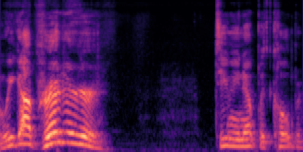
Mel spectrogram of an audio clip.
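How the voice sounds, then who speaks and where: A man does the talking. The audio is very clean and the background is silent. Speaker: toy collector vlogger. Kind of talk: casual room tour video. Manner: casual, hesitant with fillers.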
